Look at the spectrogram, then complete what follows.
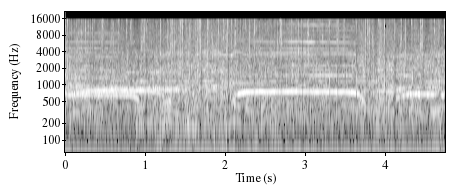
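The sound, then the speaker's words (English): A large church audience applauds as protesting women are escorted out, a dense, steady wash of clapping that holds loud throughout, with scattered cheers and a couple of long, high whistle-like tones rising above it. “Well, now there's applause because these women are being escorted out.”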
